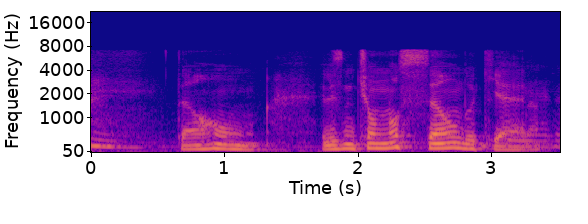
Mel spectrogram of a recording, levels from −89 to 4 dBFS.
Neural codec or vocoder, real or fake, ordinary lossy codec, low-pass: none; real; none; 7.2 kHz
